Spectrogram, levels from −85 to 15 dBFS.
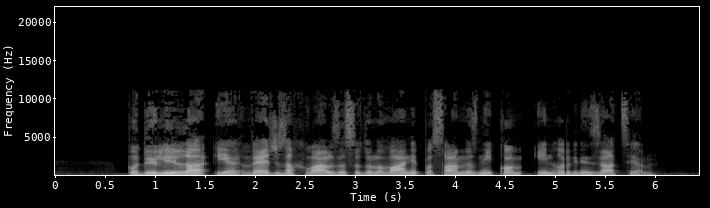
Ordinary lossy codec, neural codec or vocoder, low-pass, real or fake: MP3, 48 kbps; codec, 32 kHz, 1.9 kbps, SNAC; 14.4 kHz; fake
